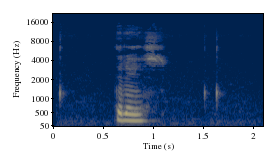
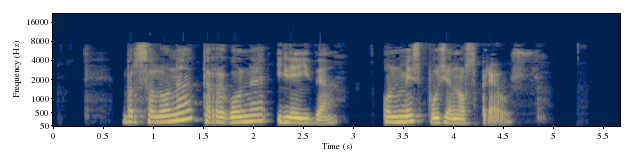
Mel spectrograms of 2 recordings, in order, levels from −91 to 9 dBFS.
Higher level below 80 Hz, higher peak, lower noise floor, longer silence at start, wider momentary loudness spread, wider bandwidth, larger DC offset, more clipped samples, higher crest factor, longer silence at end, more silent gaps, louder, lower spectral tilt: second, -78 dBFS vs -56 dBFS; second, -14 dBFS vs 0 dBFS; first, -70 dBFS vs -56 dBFS; about the same, 0.65 s vs 0.7 s; first, 24 LU vs 9 LU; first, 14.5 kHz vs 8 kHz; neither; neither; first, 20 dB vs 14 dB; about the same, 1 s vs 0.9 s; second, none vs 3.12-3.16 s, 3.24-3.28 s; second, -30 LUFS vs -13 LUFS; about the same, -5 dB/octave vs -5 dB/octave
